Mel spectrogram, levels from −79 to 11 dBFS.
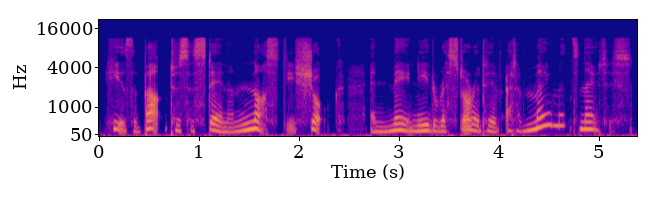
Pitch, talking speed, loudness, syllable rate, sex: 215 Hz, 190 wpm, -20 LUFS, 5.5 syllables/s, female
